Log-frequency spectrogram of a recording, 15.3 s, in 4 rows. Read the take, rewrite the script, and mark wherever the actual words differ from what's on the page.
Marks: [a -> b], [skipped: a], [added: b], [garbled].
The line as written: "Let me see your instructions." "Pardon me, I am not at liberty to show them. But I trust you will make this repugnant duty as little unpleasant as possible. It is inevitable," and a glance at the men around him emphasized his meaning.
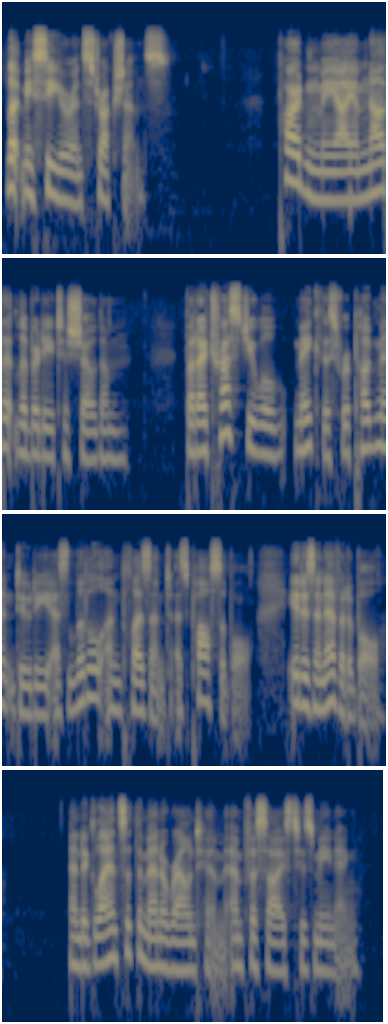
"Let me see your instructions." "Pardon me, I am not at liberty to show them. But I trust you will make this repugnant duty as little unpleasant as possible. It is inevitable," and a glance at the men around him emphasized his meaning.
